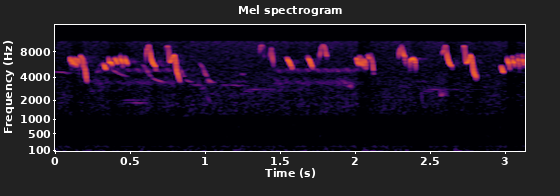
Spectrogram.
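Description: Bright, whistle-like song of colorful birds native to South America and introduced to Hawaii, made of quick high-pitched chirps and short sweeping notes, repeating in lively bursts without pause, with no voices present.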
